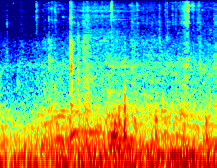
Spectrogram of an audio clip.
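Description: A motor vehicle's engine running, a steady low rumble that grows a little louder about half a second in.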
